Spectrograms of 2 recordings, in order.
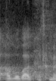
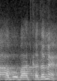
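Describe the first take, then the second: First: Imitating little brother's echo. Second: Higher, louder fed-up voice; retold exasperated insistence. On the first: Little brother repeating elder's words, toned-down echo. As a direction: repeat it back tamely, deadpan mimicry. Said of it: "बोला". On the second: Elder brother ending the game, raised exasperated voice. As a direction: insist loudly that the game is over.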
